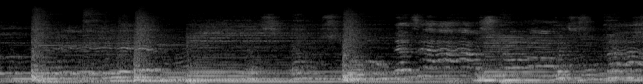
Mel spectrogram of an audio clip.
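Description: A live rock band: a woman singing lead over electric and acoustic guitars, bass and drums, with a few hard drum hits.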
